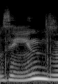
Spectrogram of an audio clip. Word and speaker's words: zine: It's pronounced zine.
